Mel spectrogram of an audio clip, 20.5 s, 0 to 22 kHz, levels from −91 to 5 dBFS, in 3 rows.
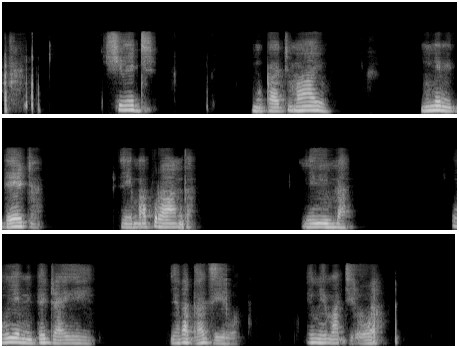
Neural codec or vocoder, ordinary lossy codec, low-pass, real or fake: codec, 24 kHz, 1 kbps, SNAC; AAC, 32 kbps; 7.2 kHz; fake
